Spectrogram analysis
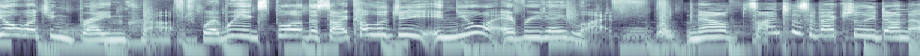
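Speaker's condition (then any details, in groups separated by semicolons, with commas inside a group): No condition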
